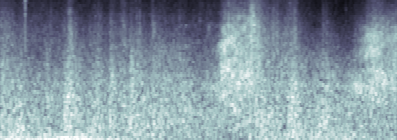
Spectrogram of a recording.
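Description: Artillery shells strike in a fierce battle over a bridge in the wartime strategy game WARNO, a steady roar of overlapping blasts and rumbling impacts that stays loud for several seconds without pause.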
